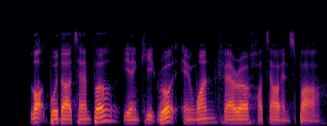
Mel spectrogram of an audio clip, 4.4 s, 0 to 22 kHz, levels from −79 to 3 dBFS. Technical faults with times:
none

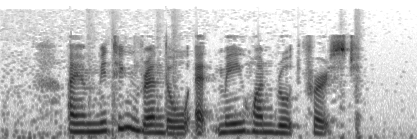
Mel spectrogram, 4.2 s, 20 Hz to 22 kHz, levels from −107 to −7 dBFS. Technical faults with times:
0.00-4.17 overdone noise removal

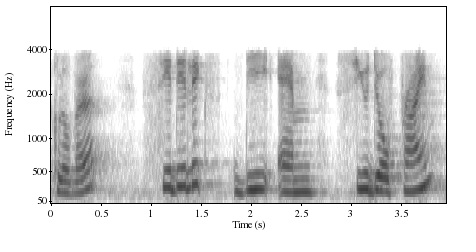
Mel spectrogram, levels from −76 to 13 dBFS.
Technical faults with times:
0.00-3.95 Bluetooth CVSD headset codec

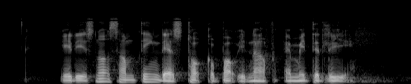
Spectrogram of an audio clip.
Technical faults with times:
0.61-1.89 automatic gain rising

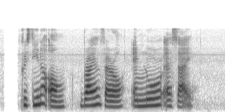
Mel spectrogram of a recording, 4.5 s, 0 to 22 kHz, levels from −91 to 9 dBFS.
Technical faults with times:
none

